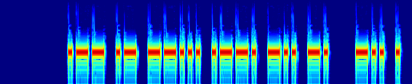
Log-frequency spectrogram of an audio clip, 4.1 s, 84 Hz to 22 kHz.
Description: Morse code, heard as a keyed tone, about 30 wpm, 700 Hz. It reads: WA7PDN DE
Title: USA Callsign DE Callsign 30wpm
